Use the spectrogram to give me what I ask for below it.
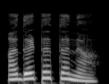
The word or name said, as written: ಅದಟತನ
